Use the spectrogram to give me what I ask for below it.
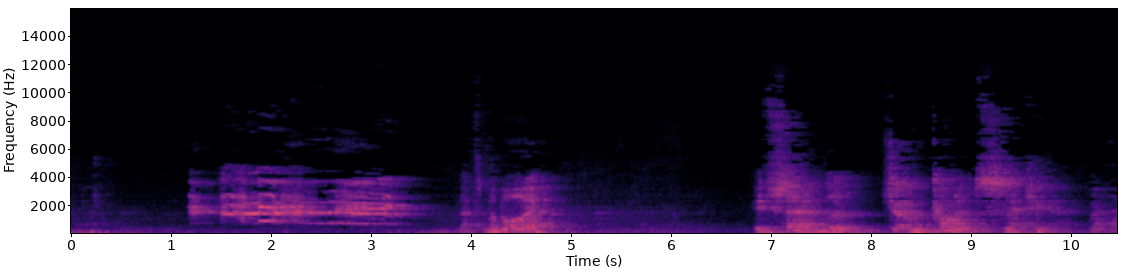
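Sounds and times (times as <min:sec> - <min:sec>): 
rooster crowing: 0:01.2 - 0:03.6
speech: 0:04.1 - 0:04.9, 0:06.8 - 0:09.9.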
